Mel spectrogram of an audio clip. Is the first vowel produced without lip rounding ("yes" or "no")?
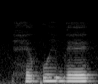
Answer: yes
